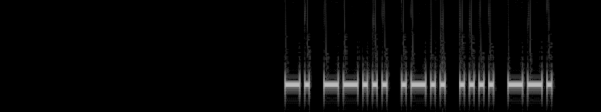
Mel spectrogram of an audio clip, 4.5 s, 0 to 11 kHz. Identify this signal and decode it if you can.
Morse code, heard as a keyed tone, about 33 wpm, 700 Hz. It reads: N7LHG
